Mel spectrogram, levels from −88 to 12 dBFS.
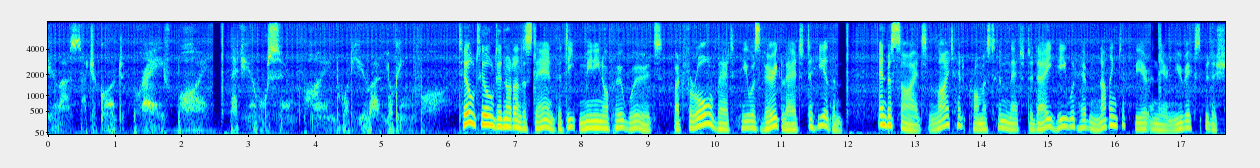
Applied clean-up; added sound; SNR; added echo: none; Coin (dropping); 19 dB; none.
